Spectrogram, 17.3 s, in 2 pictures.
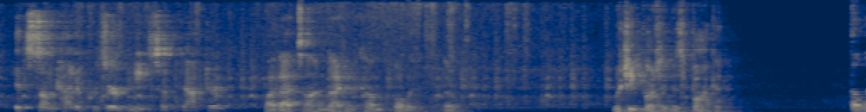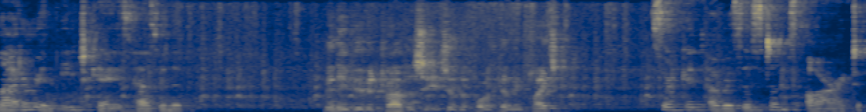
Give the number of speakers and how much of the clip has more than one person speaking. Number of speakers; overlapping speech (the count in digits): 5, no overlap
